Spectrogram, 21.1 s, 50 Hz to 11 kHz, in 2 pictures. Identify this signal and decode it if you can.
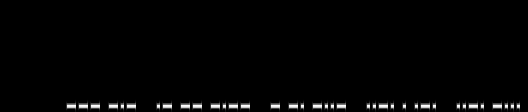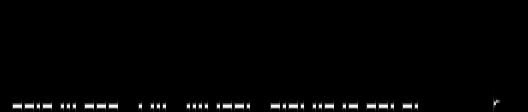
Morse code, heard as a keyed tone, about 20 wpm, 700 Hz. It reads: OK AMY TNX FER FB QSO ES HP CUAGN
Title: Practice QSO - Exchange 4 - Ending - 20wpm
